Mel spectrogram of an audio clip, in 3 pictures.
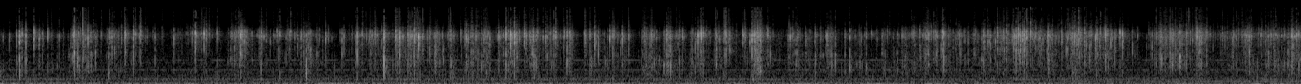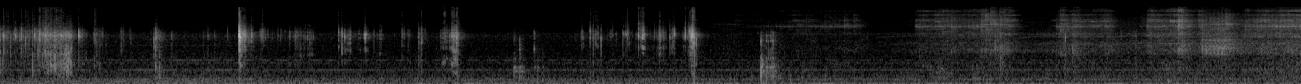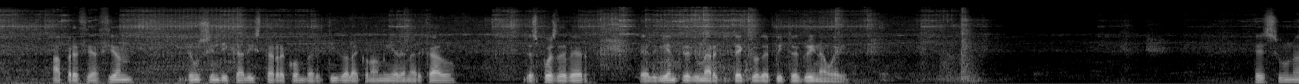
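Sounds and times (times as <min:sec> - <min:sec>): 
fortune cookie plastic wrapper crinkling and rustling: 0:00.0 - 0:17.7, 0:18.3 - 0:20.2
fortune cookies cracked open: 0:00.0 - 0:17.8, 0:18.8 - 0:20.2
speech: 0:26.6 - 0:30.7, 0:31.3 - 0:34.6, 0:38.6 - 0:39.0.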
